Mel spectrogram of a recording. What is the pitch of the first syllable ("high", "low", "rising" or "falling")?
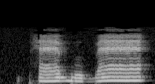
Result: rising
